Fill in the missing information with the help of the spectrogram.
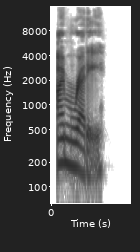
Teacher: My voice goes down at the end. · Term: falling intonation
